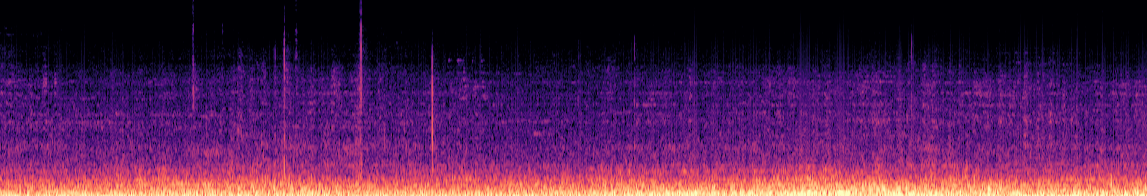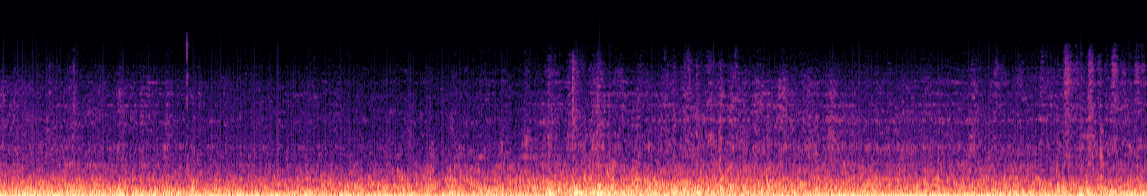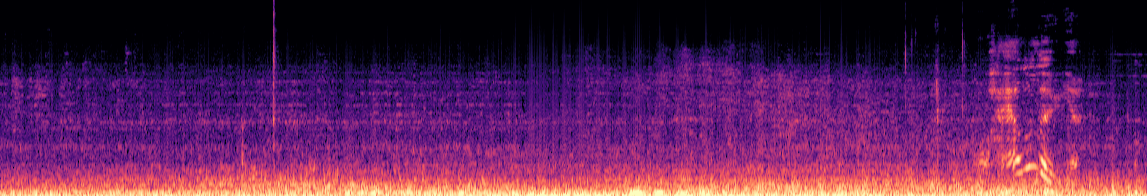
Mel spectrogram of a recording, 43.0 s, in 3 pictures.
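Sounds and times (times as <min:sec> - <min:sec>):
muffled freight train rumble: 0:00.0 - 0:43.0
faint clicking: 0:03.4 - 0:03.8, 0:04.4 - 0:05.6, 0:32.0 - 0:32.3.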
